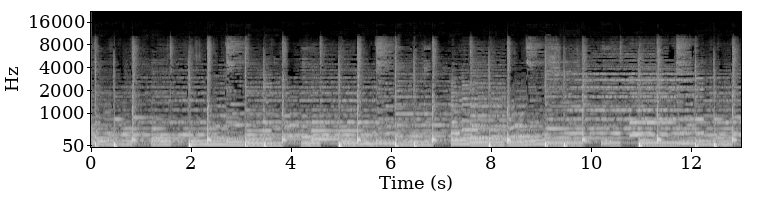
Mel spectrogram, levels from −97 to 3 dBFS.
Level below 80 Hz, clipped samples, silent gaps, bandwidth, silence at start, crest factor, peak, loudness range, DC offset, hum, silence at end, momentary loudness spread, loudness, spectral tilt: -26 dBFS; under 0.1%; none; 10.5 kHz; 0 s; 20 dB; 0 dBFS; 1 LU; under 0.1%; none; 0 s; 5 LU; -21 LUFS; -6 dB/octave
